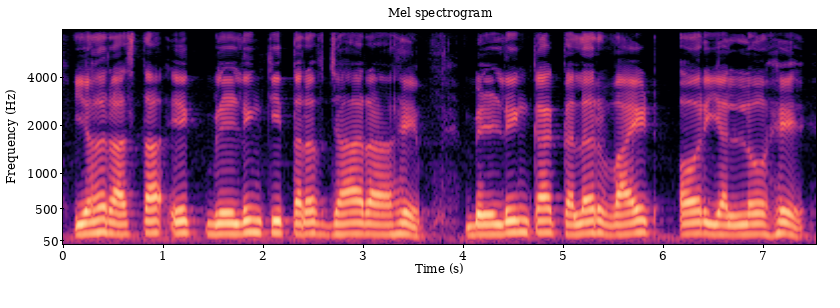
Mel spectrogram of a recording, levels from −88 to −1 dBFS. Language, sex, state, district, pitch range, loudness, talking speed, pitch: Hindi, male, Gujarat, Valsad, 140-160 Hz, -14 LUFS, 125 wpm, 150 Hz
